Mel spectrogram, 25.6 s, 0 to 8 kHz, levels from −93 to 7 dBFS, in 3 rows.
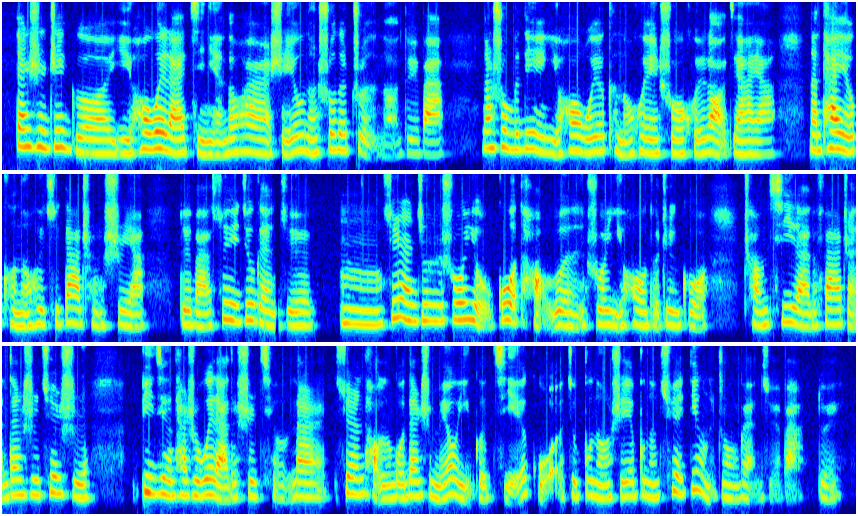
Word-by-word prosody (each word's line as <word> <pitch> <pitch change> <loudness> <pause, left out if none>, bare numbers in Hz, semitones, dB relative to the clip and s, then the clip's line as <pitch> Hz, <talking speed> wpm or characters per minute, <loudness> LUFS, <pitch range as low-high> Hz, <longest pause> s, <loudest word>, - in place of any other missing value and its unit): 但 300 0 +7
是 295 -1 +3
这 290 +1 +2
个 210 -5 +1
以 200 +1 -3
后 265 +3 +4
未 270 0 +8
来 210 -2 +6
几 210 -2 0
年 185 0 -3
的 210 +2 -1
话， 220 -3 0
谁 200 -2 +1
又 235 +4 -1
能 210 -2 -3
说 255 +3 +1
的 250 -1 -1
准 - - -4
呢， - - -10
对 205 -1 -10
吧？ 185 -1 +2 0.4
那 275 0 +3
说 285 0 +4
不 255 -1 -2
定， 255 -4 -2
以 190 - -3
后 245 +4 +1
我 215 -2 +2
也 235 0 -1
可 230 -2 -7
能 190 +2 -3
会 210 -2 -2
说 205 -2 0
回 205 -1 -4
老 220 - +4
家 195 -2 +1
呀， 195 +1 -3 0.3
那 250 - +1
他 270 +2 +8
也 255 - +5
有 225 - +2
可 225 - -5
能 195 +1 -1
会 220 0 -2
去 215 +1 -3
大 235 0 +3
城 205 -3 -7
市 210 +1 -1
呀， 185 0 -2 0.3
对 215 -1 0
吧？ 190 -1 0
所 205 +8 -4
以 270 -2 +2
就 275 +1 0
感 215 -6 -1
觉 200 0 -4 0.3
嗯， 220 -2 -2
虽 305 +8 0
然 280 -4 +4
就 270 0 -1
是 260 0 -2
说 280 +1 +3
有 280 -3 +1
过 275 -2 +4
讨 - - +1
论 200 -1 -2
说 220 -1 -2
以 195 -3 -3
后 210 -1 -1
的 - - -7
这 215 -2 -4
个 195 - -3 0.3
长 205 +2 -1
期 250 +3 +1
以 - - +1
来 195 -2 +3
的 190 - -6
发 220 +1 +2
展， 200 -2 -4
但 235 0 0
是 235 0 -2
确 260 +3 0
实， 210 -5 -1 0.5
毕 275 -3 +4
竟 250 -2 +1
它 225 +1 -1
是 230 0 -1
未 240 +1 +4
来 175 -5 +5
的 200 - -6
事 215 +1 -1
情。 195 -2 -4
那 210 -1 0
虽 265 - 0
然 245 0 -1
讨 275 - +1
论 190 +1 -3
过， 200 -1 -1
但 225 +1 0
是 230 -1 -3
没 190 -2 -2
有 245 0 +1
一 190 - -2
个 185 - -6
结 210 +3 +3
果， 255 - -4
就 220 -3 -2
不 230 +1 -6
能 195 -1 -2
谁 215 +1 -1
也 215 - -2
不 235 +2 -7
能 205 -1 -3
确 275 +3 -1
定 300 +3 -2
的 - - -5
这 - - -16
种 195 -3 -6
感 200 0 -8
觉 205 - -10
吧， - - -5
对。 210 +3 -10
220 Hz, 285 characters per minute, -25 LUFS, 200-245 Hz, 0.5 s, 未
